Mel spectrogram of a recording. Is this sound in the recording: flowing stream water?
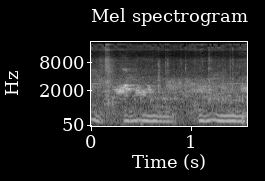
no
